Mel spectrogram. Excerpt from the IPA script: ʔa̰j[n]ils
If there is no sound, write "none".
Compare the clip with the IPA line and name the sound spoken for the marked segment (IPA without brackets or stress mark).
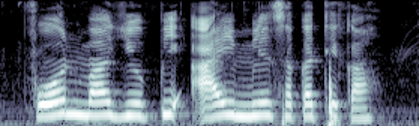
m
